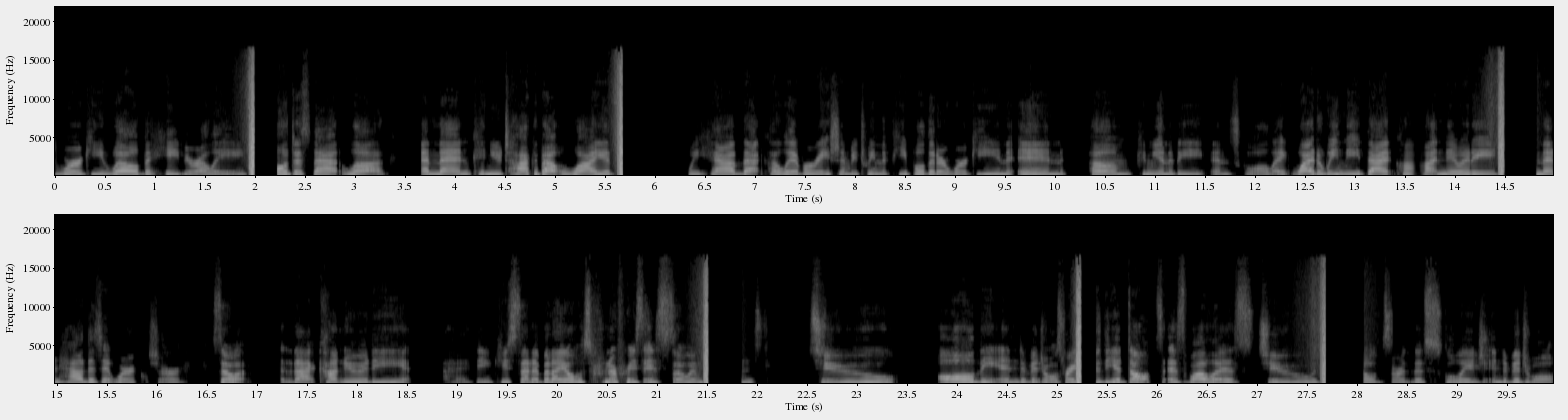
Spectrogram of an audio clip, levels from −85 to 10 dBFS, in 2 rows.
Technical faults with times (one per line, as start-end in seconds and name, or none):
1.75-2.27 wireless microphone squelch dropout
5.49-6.34 wireless microphone squelch dropout
14.18-14.90 wireless microphone squelch dropout
21.26-21.91 wireless microphone squelch dropout
25.11-25.39 wireless microphone squelch dropout
27.30-28.24 wireless microphone squelch dropout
